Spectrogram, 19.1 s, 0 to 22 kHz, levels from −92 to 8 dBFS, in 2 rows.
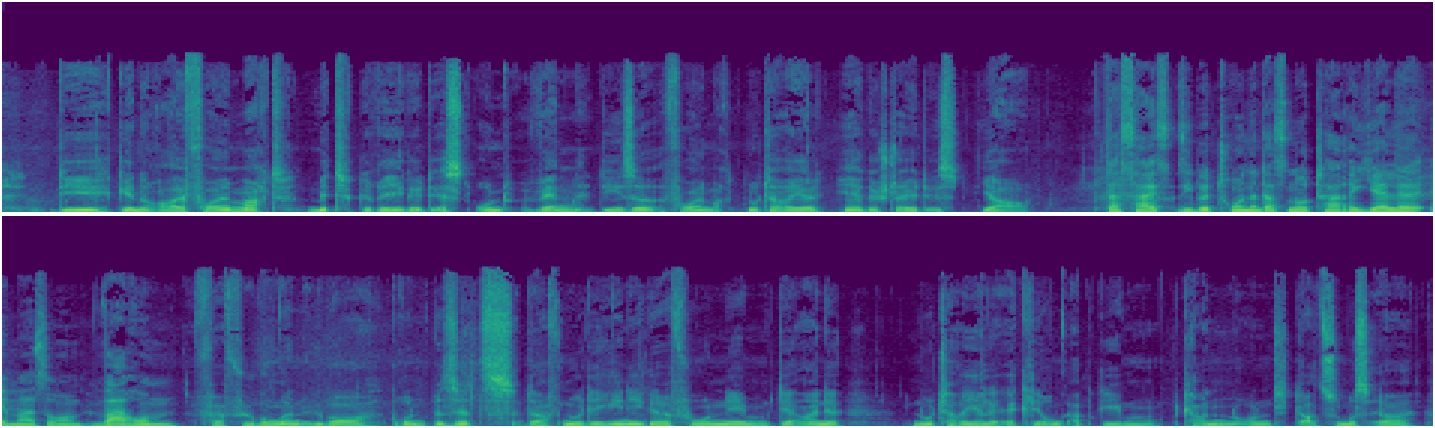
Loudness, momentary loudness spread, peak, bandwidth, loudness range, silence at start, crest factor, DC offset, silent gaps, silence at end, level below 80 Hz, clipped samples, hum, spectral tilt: -23 LUFS; 9 LU; -4 dBFS; 17 kHz; 6 LU; 0 s; 18 dB; under 0.1%; none; 0.15 s; -64 dBFS; under 0.1%; none; -6 dB/octave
